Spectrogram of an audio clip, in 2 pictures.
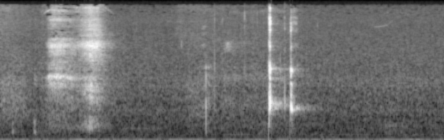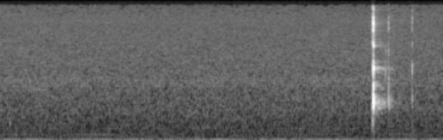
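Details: Baby with hiccups: a soft breathy sound, then a few short, sharp hiccups spaced several seconds apart in a quiet room, with an adult reading aloud from a baby-care book in the background.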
